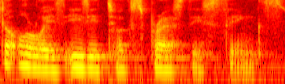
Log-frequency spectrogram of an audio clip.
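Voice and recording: In a Portuguese accent, a woman speaks at a low pitch with a dark, mellow tone, and room echo is audible.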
